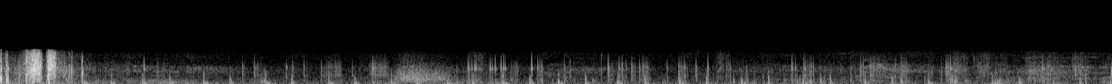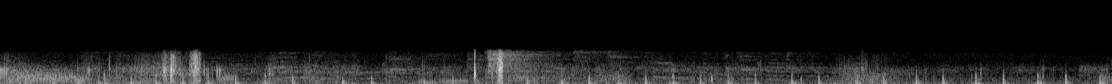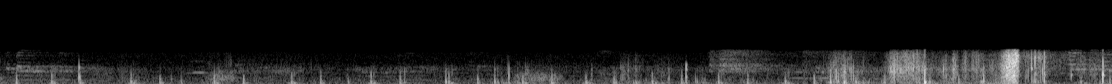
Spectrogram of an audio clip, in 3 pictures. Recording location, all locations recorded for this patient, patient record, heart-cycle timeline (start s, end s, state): mitral valve (MV)
aortic valve (AV)+pulmonary valve (PV)+tricuspid valve (TV)+mitral valve (MV)
#Age: Child
#Sex: Female
#Height: 117.0 cm
#Weight: 24.0 kg
#Pregnancy status: False
#Murmur: Absent
#Murmur locations: nan
#Most audible location: nan
#Systolic murmur timing: nan
#Systolic murmur shape: nan
#Systolic murmur grading: nan
#Systolic murmur pitch: nan
#Systolic murmur quality: nan
#Diastolic murmur timing: nan
#Diastolic murmur shape: nan
#Diastolic murmur grading: nan
#Diastolic murmur pitch: nan
#Diastolic murmur quality: nan
#Outcome: Normal
#Campaign: 2014 screening campaign
0.00	16.56	unannotated
16.56	16.72	diastole
16.72	16.84	S1
16.84	17.00	systole
17.00	17.10	S2
17.10	17.28	diastole
17.28	17.40	S1
17.40	17.56	systole
17.56	17.64	S2
17.64	17.82	diastole
17.82	17.94	S1
17.94	18.10	systole
18.10	18.20	S2
18.20	18.38	diastole
18.38	18.50	S1
18.50	18.66	systole
18.66	18.74	S2
18.74	19.02	diastole
19.02	19.12	S1
19.12	19.28	systole
19.28	19.38	S2
19.38	19.66	diastole
19.66	19.78	S1
19.78	19.94	systole
19.94	20.04	S2
20.04	20.26	diastole
20.26	20.36	S1
20.36	20.54	systole
20.54	20.62	S2
20.62	20.86	diastole
20.86	20.96	S1
20.96	21.14	systole
21.14	21.22	S2
21.22	21.48	diastole
21.48	21.60	S1
21.60	21.76	systole
21.76	21.86	S2
21.86	22.10	diastole
22.10	22.22	S1
22.22	22.38	systole
22.38	22.48	S2
22.48	22.74	diastole
22.74	22.84	S1
22.84	23.02	systole
23.02	23.12	S2
23.12	23.54	diastole
23.54	23.64	S1
23.64	23.82	systole
23.82	23.92	S2
23.92	24.36	diastole
24.36	24.50	S1
24.50	24.66	systole
24.66	24.74	S2
24.74	25.14	diastole
25.14	25.24	S1
25.24	25.42	systole
25.42	25.52	S2
25.52	25.94	diastole
25.94	26.04	S1
26.04	26.22	systole
26.22	26.34	S2
26.34	26.70	diastole
26.70	26.82	S1
26.82	33.36	unannotated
